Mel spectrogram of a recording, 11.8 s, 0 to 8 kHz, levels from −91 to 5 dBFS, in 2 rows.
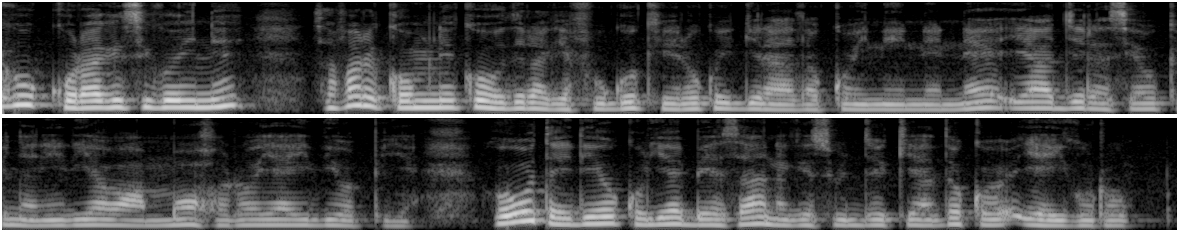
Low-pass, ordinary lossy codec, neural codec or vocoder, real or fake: none; none; none; real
